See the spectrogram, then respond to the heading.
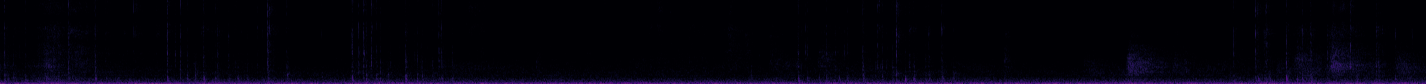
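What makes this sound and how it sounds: Fingertips type continuously on the plastic keys of a silver aluminium MacBook laptop resting on a white desk. Soft, steady key clicks run throughout, with brief bright ticks over a dense low rumble that dominates the sound. The level stays even from start to finish.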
